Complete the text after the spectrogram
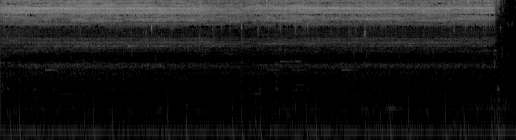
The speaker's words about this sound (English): Okay, so now that the soap is in there, I'm going to rinse it out.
